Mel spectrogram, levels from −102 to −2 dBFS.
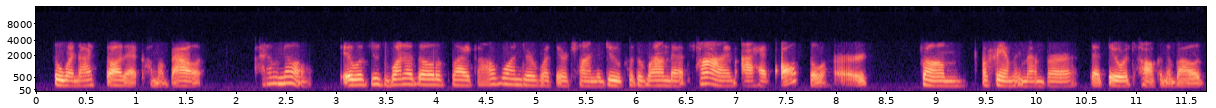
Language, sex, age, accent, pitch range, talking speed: English, female, 20-39, American, 180-240 Hz, 210 wpm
